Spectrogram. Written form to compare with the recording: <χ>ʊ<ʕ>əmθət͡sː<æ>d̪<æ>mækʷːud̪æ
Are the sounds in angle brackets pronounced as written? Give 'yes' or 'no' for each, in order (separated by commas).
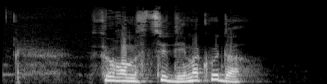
no, no, no, no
